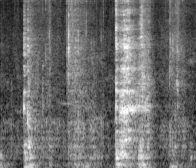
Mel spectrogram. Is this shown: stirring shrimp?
yes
